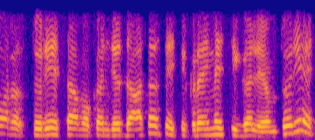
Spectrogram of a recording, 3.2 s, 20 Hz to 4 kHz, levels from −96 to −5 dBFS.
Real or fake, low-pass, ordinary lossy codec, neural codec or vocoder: real; 3.6 kHz; AAC, 32 kbps; none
